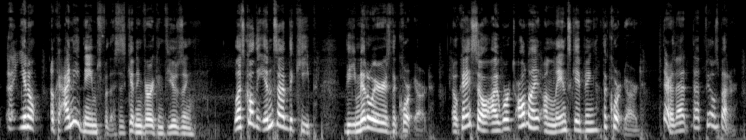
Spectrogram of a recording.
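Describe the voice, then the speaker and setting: Higher-pitched man narrating gameplay. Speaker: gaming video host. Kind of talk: casual first-person game narration.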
